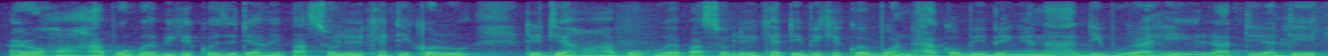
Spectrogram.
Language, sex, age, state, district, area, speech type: Assamese, male, 18-30, Assam, Dhemaji, rural, spontaneous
